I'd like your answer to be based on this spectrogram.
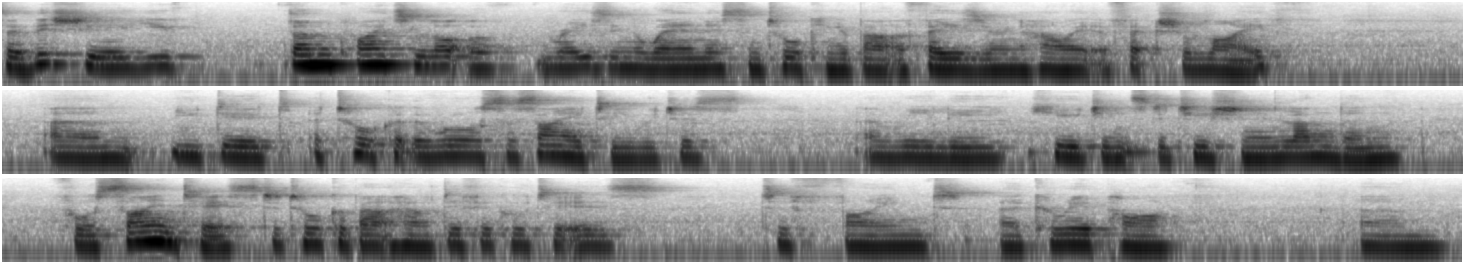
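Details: Adult woman speaking; no disorder.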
